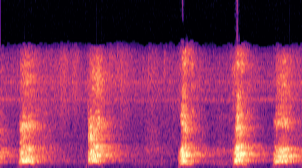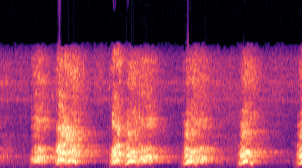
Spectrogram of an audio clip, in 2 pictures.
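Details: Karelian bear dog on a wild boar hunt giving steady, ringing barks spaced roughly every half to one second, each bark sharp with a falling tail and echo, some barks in quick pairs.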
